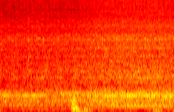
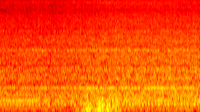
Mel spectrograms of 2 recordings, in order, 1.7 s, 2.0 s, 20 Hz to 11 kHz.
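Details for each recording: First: 2010 Toyota Camry 2AZ-FE at cold start idle, heard from the side: rough, gravelly rattle from the oil pan area, fading as the engine warms; worn, loose balancer shaft, confirmed by stethoscope and on removal. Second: 2010 Toyota Camry, 2AZ-FE engine, cold after about two hours off, idling high in drive just after replacing a worn balancer shaft that caused a rough grinding noise on cold start; now smooth, even idle, one brief soft thump from the brakes.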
